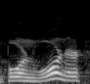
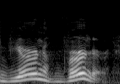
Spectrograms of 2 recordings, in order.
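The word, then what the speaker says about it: Björn Werner: Colts head coach Chuck Pagano called him Born Warner. The more proper pronunciation is Bjorn Werner, but it's not how you pronounce it, just that you know it.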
